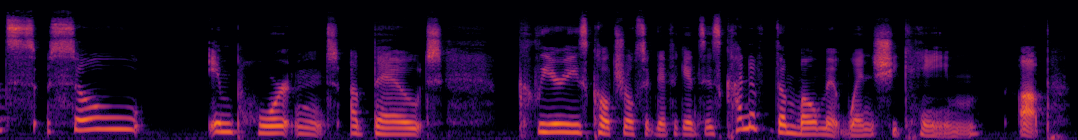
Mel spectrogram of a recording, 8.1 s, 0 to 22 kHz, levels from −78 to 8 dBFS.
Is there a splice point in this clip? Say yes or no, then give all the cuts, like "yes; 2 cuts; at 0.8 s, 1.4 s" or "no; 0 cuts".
no; 0 cuts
